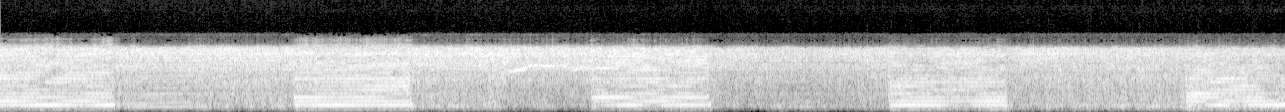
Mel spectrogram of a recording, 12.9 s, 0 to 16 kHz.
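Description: The buzzer of shortwave radio station UVB-76: a harsh, low droning buzz in roughly one-second bursts every few seconds over constant hissing static, with a faint rising cry, a woman screaming, briefly heard between the buzzes.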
